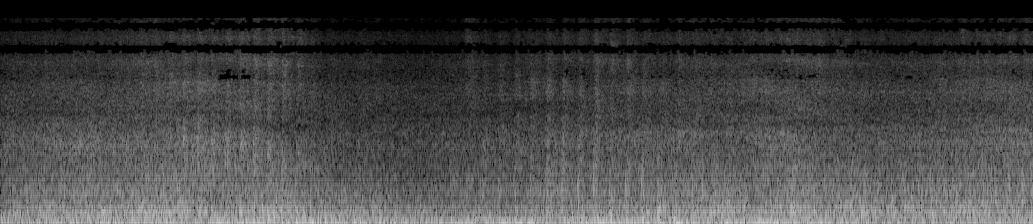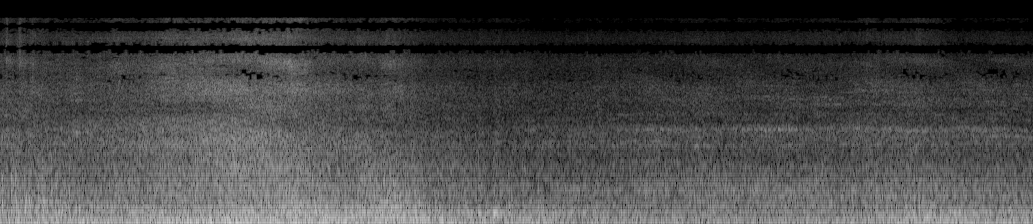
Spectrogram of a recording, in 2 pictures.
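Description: Double-stack intermodal freight train's container well cars rolling past on the rails, a steady rumble. It grows somewhat quieter over the last several seconds as the end of the train goes by.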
